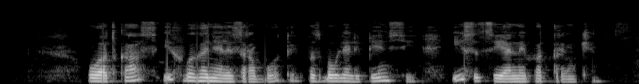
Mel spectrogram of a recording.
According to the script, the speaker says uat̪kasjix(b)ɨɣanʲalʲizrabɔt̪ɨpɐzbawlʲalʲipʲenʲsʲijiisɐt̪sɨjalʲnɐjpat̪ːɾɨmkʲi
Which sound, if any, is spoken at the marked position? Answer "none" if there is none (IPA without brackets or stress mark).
v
